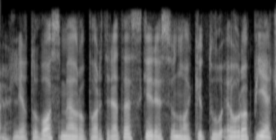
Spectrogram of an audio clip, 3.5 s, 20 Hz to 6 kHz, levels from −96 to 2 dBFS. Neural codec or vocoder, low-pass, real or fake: none; 5.4 kHz; real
